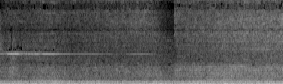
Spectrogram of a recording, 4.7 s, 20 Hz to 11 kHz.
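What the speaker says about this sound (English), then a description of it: "train is eastbound" An eastbound freight train of stacked international containers, led by two SD70ACe locomotives, rumbles steadily past on a curve near Old Cajon Depot, close and loud, with rail clatter and faint high wheel squeal throughout.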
